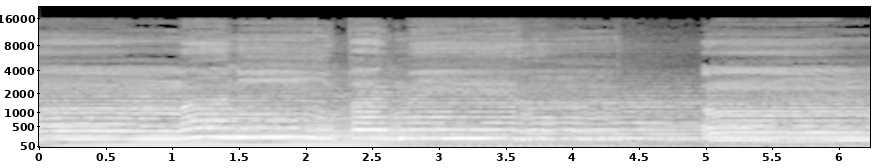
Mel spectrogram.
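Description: A Buddhist mantra sung slowly in long held phrases, each new phrase starting with a short upward slide (at the start, about a second in, and near five seconds), over a steady low drone.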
